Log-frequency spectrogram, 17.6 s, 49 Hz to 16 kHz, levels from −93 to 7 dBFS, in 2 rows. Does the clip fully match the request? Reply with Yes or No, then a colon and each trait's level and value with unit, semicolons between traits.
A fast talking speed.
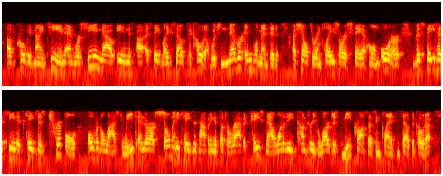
Yes: fast, 210 wpm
